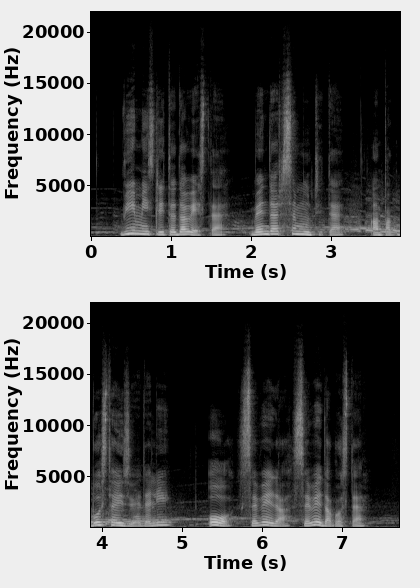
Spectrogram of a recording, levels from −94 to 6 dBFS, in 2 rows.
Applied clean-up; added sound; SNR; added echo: none; Motor vehicle (road) / Siren; 16 dB; none.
